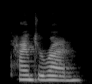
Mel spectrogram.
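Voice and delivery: ordinary delivery, nothing marked

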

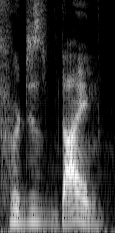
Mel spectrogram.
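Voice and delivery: loud, laughing disbelief; exasperated shout. Real, not acted. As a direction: yell it out as the raid wipes. Raid wipe, laughing exasperation.

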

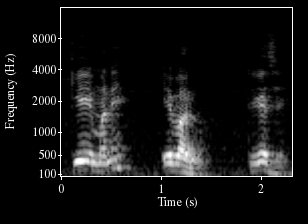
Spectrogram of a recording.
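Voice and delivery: normal talking voice

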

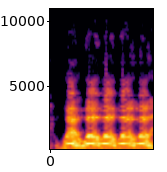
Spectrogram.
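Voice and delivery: loud, high string of whoas; alarmed surprise. Real, not acted. Viewer startled at missing part two, loud alarm. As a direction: halt everything with rising volume.

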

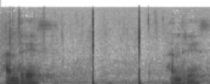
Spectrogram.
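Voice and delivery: soft, low, tender calling of the name; a hint of a tender, softly calling voice; gentle calling voice. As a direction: call his name softly, like a loving voice. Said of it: "esa voz tan rica".

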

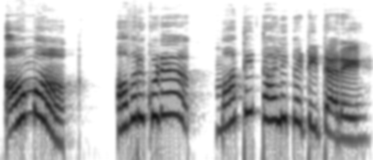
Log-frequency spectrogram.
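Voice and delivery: high, animated recall; surprised recognition. Acted. (வியப்போடு உயர்ந்த குரலில்)

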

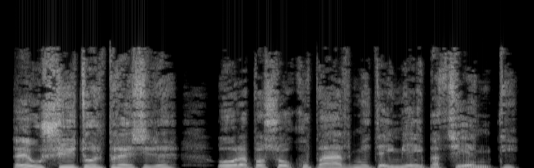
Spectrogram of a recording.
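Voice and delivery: high-pitched irritable matron; grumpy and put out, pitched well up; bad-tempered. A narrator's reading. Matron checking the headmaster has gone, bad-tempered. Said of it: "Era di pessimo umore".

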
